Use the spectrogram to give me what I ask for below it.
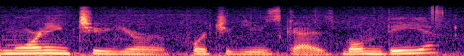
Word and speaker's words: bom dia: Bom dia? Bom dia.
